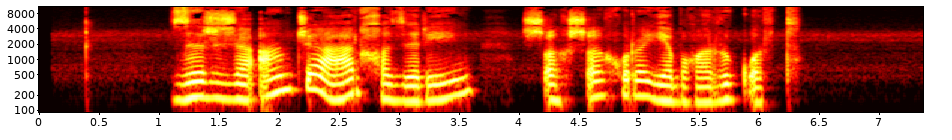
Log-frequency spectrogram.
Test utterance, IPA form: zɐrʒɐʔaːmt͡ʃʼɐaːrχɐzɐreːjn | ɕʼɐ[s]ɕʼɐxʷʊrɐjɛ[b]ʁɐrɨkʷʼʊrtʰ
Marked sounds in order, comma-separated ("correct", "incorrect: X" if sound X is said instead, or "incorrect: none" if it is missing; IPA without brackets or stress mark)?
incorrect: x, correct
